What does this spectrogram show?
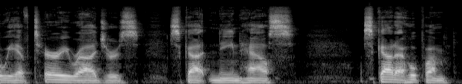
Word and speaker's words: Nienhaus: on songwriter Studio we have Terry Rogers Scott nean house Scott I hope I'm pronouncing your last name correctly yes you are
